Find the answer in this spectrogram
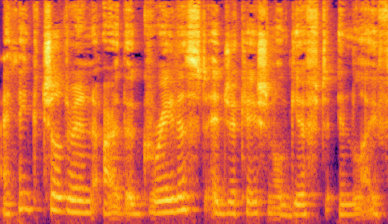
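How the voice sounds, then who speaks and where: A woman talks at a moderate pace with a medium pitch, ordinary pitch variation, vocal fry and a dark, mellow tone. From Canada. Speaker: gender balance consultant and author. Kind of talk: interview.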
